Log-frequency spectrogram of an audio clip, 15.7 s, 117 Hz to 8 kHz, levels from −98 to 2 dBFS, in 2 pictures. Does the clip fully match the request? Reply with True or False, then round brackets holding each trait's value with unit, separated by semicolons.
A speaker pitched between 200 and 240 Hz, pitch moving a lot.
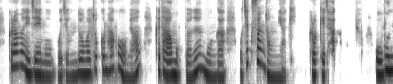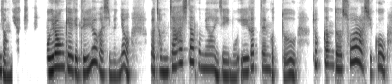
True (215 Hz; 6.7 semitones)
